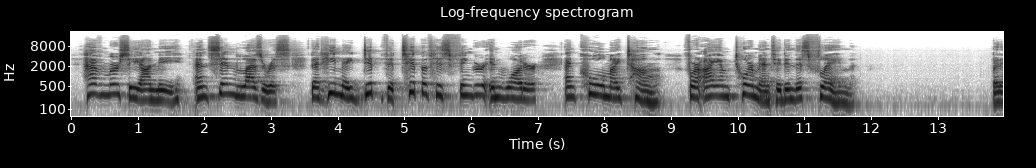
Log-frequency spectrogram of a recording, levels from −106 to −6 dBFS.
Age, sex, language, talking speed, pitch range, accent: 50-69, female, English, 130 wpm, 175-245 Hz, American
